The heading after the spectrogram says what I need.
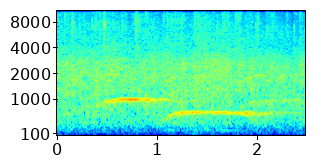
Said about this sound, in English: I'll wait for the applause.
